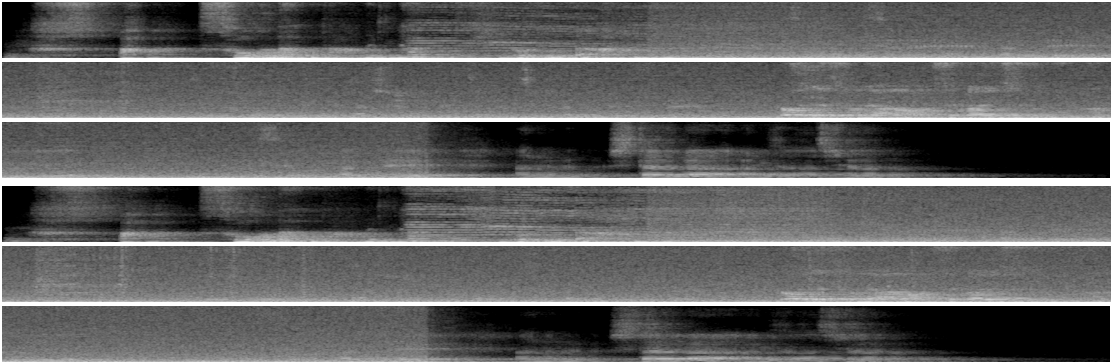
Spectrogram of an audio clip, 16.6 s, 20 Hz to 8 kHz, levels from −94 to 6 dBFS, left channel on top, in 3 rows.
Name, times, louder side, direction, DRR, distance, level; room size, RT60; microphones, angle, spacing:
voice 1, 0.1-3.3 9.4-11.5, left 1 dB, 15° left, -3 dB, 5.1 m, -21 dB
sound 1, 2.0-8.6 9.4-10.4, right 3 dB, 65° right, 3.0 m, -39 dB
sound 2, 3.2-13.2, equal, 15° right, 1.6 m, -23 dB
voice 2, 3.9-5.6 6.5-9.2 12.0-15.5, equal, 50° left, 2 dB, 7.5 m, -34 dB
25.5 x 17.0 x 7.4 m, 1.1 s
head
